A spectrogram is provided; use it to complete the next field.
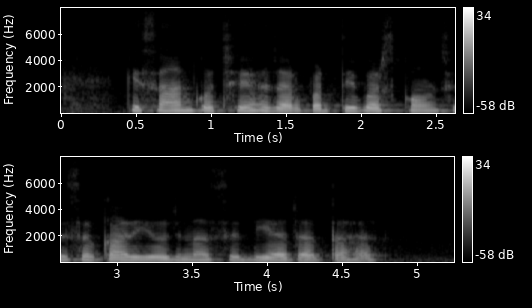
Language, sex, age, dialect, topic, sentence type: Magahi, female, 25-30, Southern, agriculture, question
